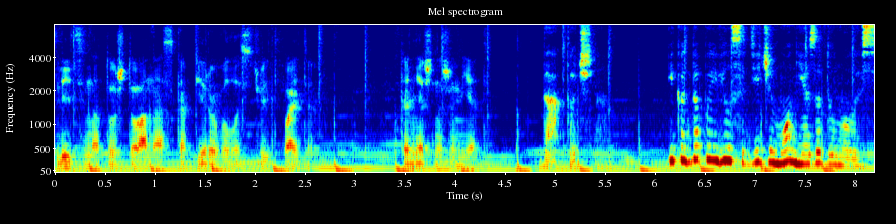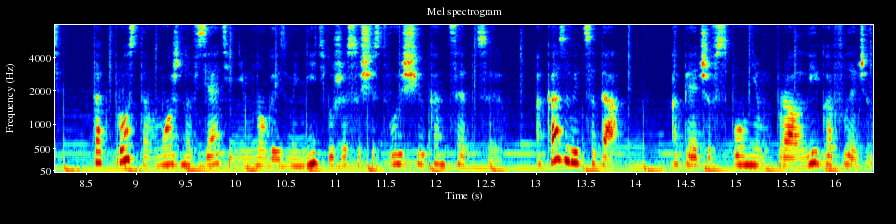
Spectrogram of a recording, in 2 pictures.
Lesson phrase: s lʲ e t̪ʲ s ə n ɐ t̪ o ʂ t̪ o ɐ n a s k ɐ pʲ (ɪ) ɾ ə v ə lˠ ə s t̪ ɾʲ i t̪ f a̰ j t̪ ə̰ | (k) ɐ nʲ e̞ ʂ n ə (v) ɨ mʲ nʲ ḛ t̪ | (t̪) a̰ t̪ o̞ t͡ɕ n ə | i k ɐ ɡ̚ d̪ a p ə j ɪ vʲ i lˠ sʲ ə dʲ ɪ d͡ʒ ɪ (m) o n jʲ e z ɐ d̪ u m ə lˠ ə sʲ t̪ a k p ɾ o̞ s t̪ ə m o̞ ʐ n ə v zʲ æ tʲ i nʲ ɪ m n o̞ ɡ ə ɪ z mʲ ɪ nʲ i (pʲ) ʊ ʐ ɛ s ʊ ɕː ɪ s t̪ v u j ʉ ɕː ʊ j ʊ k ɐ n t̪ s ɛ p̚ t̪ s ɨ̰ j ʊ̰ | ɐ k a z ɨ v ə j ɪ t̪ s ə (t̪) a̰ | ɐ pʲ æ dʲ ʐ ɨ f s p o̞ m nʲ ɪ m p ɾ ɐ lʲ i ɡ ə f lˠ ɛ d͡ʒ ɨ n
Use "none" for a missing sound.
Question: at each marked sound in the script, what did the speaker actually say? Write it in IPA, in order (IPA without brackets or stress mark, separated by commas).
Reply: i, k, ʐ, d̪, m, tʲ, d̪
